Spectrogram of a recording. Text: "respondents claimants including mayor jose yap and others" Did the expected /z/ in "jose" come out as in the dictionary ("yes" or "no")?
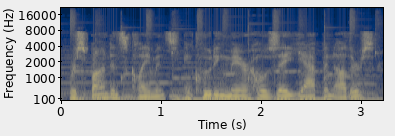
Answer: yes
